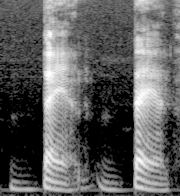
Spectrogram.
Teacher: The B sound, b, b, b, v, b. So we're talking about voice or voiceless, b. So it is a voice sound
